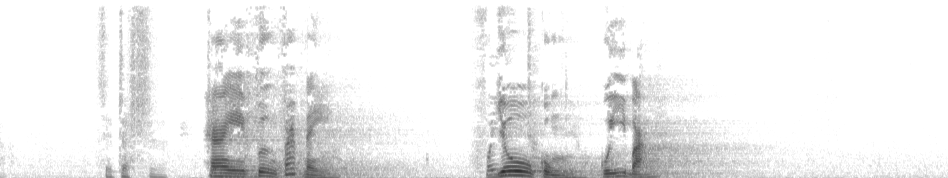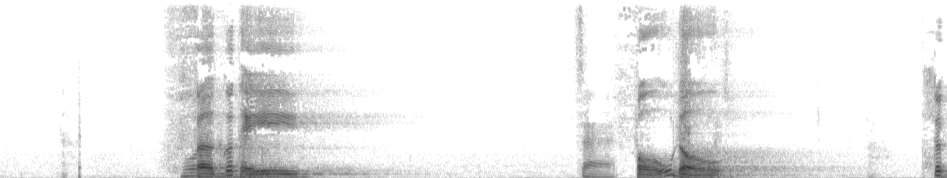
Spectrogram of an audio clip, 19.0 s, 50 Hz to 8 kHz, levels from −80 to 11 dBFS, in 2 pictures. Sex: male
